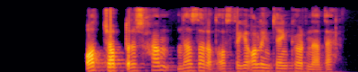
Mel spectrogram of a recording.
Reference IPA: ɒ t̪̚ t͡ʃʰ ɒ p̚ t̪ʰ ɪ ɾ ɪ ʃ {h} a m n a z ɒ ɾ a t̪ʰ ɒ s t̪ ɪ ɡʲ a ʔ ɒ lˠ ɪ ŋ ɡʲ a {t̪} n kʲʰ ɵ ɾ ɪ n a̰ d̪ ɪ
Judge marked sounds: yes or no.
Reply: yes, no

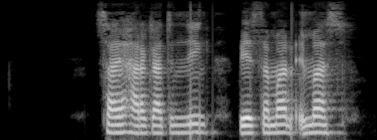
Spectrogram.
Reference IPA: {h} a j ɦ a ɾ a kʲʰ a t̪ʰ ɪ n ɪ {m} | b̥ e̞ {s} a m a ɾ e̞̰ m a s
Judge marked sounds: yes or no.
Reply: no, no, yes

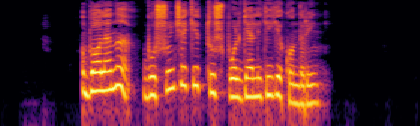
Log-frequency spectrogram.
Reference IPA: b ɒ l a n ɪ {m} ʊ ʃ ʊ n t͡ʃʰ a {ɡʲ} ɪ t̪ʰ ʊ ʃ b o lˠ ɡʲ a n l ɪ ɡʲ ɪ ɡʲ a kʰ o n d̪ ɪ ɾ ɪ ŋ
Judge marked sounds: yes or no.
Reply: no, no

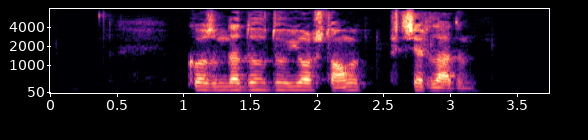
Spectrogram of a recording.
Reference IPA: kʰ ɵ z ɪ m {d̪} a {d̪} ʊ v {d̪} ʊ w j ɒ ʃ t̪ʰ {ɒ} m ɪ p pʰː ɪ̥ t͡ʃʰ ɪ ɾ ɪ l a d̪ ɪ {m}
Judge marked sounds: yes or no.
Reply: yes, yes, yes, yes, yes

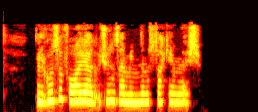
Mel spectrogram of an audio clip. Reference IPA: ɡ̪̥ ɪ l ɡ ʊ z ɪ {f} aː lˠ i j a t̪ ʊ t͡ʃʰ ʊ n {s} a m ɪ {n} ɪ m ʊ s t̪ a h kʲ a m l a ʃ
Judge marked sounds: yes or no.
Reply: yes, no, no

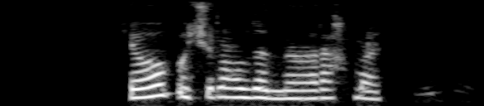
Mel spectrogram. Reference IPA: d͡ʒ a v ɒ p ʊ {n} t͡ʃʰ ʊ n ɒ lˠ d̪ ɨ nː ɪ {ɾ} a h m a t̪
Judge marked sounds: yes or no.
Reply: no, yes

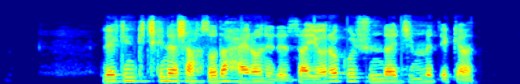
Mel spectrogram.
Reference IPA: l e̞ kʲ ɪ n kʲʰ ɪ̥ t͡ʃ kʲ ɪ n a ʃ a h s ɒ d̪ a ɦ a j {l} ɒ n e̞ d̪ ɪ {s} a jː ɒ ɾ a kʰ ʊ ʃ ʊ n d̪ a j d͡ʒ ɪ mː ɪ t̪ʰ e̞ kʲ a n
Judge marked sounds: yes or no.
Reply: no, yes

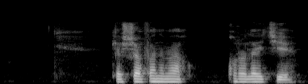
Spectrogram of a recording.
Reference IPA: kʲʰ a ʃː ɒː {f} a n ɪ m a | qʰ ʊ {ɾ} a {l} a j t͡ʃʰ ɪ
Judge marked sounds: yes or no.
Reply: yes, yes, yes

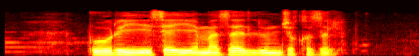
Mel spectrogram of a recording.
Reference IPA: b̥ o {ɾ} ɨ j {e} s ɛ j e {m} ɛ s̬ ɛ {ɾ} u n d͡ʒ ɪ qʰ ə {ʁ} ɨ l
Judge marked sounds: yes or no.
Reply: yes, yes, yes, no, no

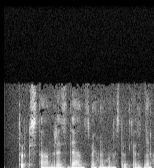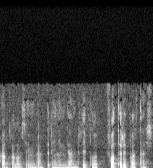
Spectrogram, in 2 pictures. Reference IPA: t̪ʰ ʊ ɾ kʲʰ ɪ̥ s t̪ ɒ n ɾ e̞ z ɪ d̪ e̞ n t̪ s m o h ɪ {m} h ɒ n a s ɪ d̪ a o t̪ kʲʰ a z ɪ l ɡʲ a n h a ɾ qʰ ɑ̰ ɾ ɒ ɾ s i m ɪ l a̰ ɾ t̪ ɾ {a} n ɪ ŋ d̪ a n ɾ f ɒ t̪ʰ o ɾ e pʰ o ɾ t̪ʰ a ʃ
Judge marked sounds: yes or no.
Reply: yes, no

